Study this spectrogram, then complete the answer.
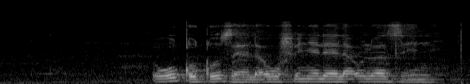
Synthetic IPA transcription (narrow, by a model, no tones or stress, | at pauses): uk̬ʼuɡ͡ǃʱuɡ͡ǃʱuzɛlauk̬ufiɲɛlɛlaɔlwaziːni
